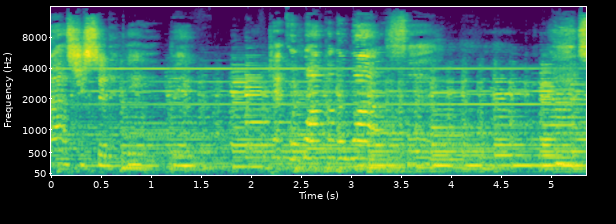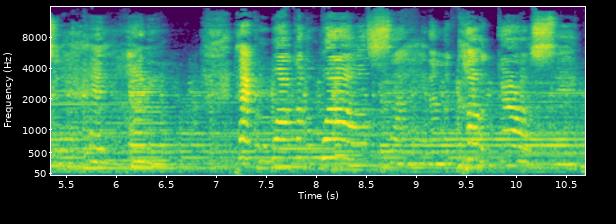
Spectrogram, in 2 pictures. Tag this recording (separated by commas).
Music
